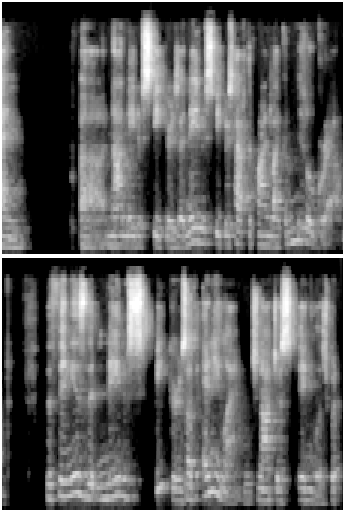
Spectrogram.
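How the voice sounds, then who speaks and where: Somewhat breathy, a woman with an American accent talks at a moderate pace in a medium pitch, her pitch swinging very widely. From New York. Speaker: communication coach. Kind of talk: interview.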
